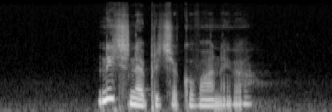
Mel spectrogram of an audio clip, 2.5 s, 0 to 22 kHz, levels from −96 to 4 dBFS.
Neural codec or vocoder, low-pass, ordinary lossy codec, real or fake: none; 19.8 kHz; none; real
